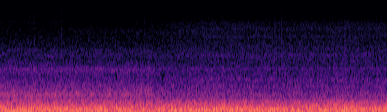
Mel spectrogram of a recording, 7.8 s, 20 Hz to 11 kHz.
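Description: Steady low rumble of engine and airflow noise inside the cabin of a Boeing 777-200ER on approach, with flaps extended, heard from a seat over the wing.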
